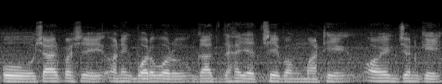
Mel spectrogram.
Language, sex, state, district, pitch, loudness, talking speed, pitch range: Bengali, male, West Bengal, North 24 Parganas, 140 Hz, -17 LUFS, 175 wpm, 135-145 Hz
